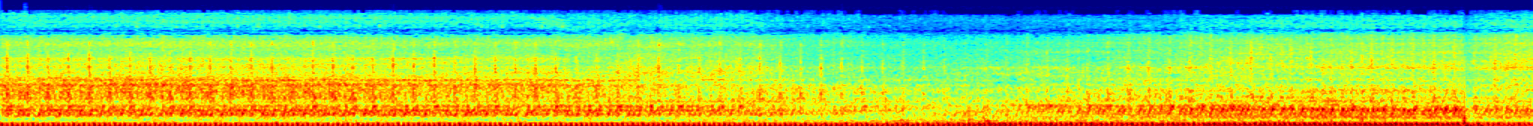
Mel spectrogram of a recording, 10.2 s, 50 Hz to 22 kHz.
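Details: Lancer Evolution VI 4G63T idling during warm-up at 75-80°C oil temp; a regular light knock about 220 per minute, top-end, loudest near cylinder 1 and worse after a track day; lash adjusters cleaned and bled without improvement; rod knock or lifters suspected.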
